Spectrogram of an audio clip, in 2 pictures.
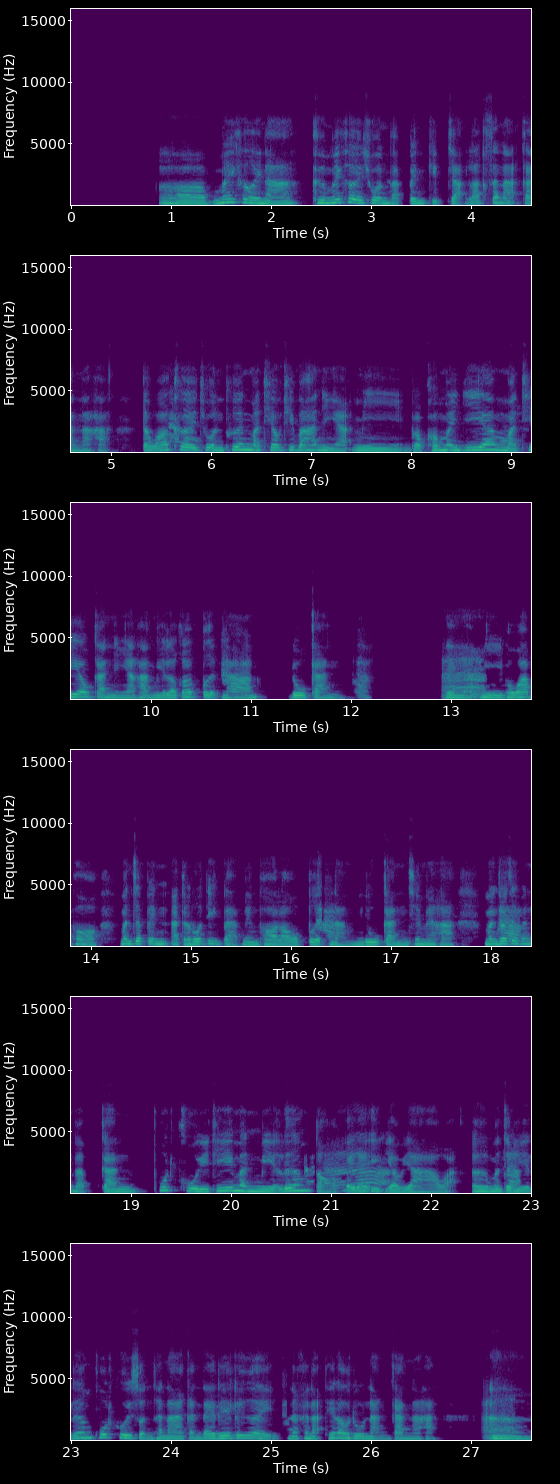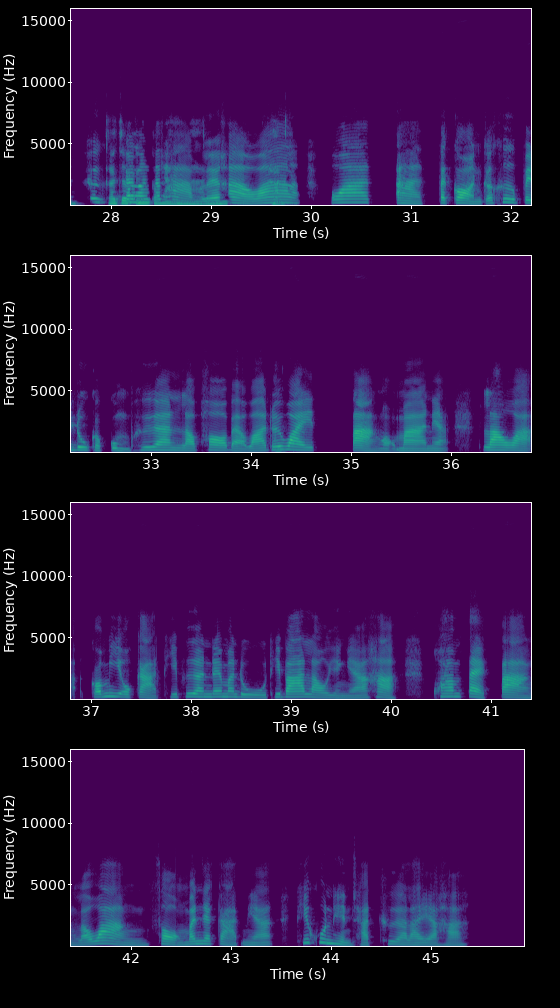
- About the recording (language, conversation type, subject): Thai, podcast, การดูหนังในโรงกับดูที่บ้านต่างกันยังไงสำหรับคุณ?
- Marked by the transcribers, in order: other background noise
